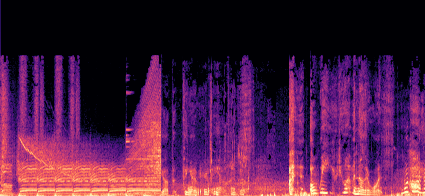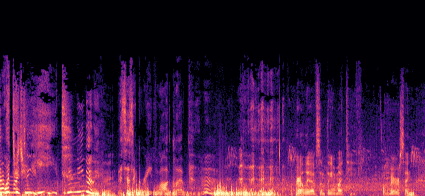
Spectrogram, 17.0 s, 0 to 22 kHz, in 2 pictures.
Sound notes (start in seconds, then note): 12.4 chuckling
